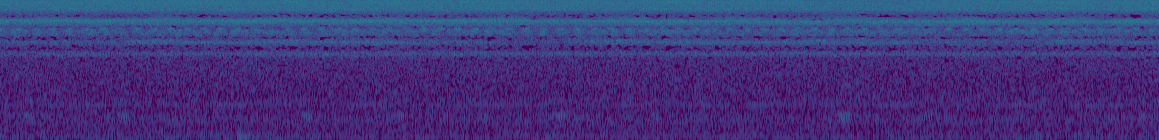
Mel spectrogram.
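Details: Crickets and other insects on a summer night in the countryside form a steady, dense, high-pitched shimmering chorus with several continuous bands that hold constant throughout, quiet and even, with no other clear sounds.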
